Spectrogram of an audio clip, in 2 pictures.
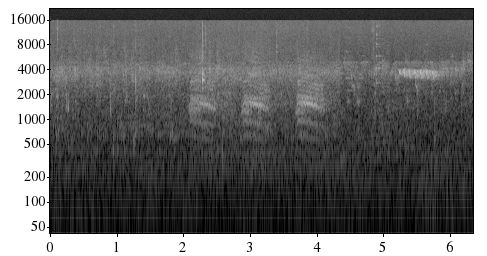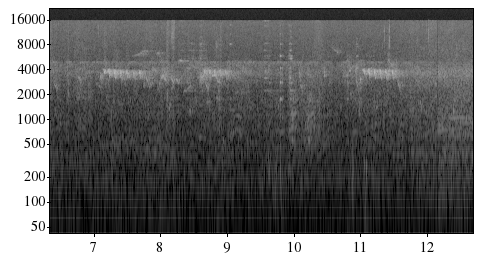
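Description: Birds calling: three short, harsh calls about a second apart, then a short, high trill repeated four times over the following six seconds.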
